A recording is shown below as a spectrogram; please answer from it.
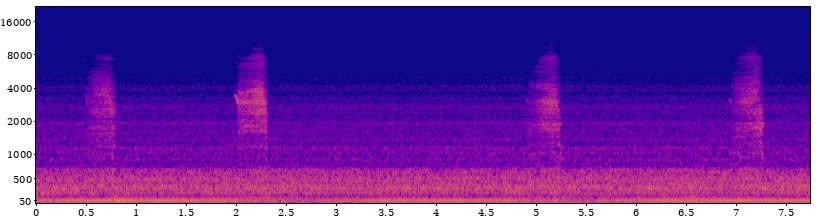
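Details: Hungry barn owl nestlings, wild birds being fed by their mother, utter four loud hissing screeches, short and harsh, with uneven pauses of one to three seconds over a persistent deep hum.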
